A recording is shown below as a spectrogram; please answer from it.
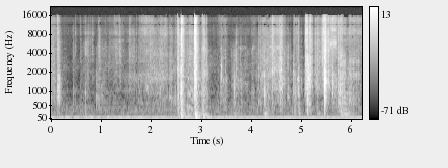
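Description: Knocks and light clatter on a tabletop as a slide paper trimmer is set down, the loudest two close together about two and a half to three seconds in. Paper rustles as a sheet is slid into place on the trimmer.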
